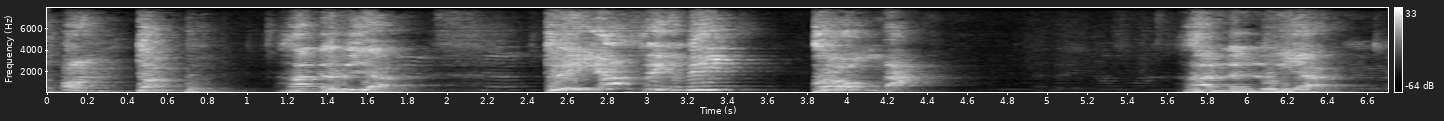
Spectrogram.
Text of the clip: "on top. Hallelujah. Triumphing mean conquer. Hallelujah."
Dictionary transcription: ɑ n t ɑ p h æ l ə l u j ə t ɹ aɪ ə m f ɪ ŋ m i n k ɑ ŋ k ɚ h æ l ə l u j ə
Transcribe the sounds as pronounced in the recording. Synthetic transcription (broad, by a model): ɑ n t ɑ p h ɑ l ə l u j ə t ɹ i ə f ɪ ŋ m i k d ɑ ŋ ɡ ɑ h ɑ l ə l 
